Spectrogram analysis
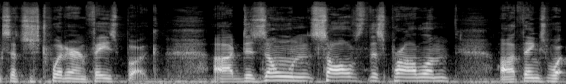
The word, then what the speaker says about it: DAZN: this review to zone I know it's spelled funny Daz and I guarantee you they say that spells the zone I'm not sure how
